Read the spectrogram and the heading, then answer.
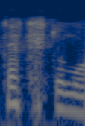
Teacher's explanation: تكتم بالهمس وليس بالقلقلة، الكاف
